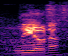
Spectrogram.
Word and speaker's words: Leona: if your Luna Leona so how do you pronounce it like properly Leona Leona yeah correct okay so yeah I mean Chris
